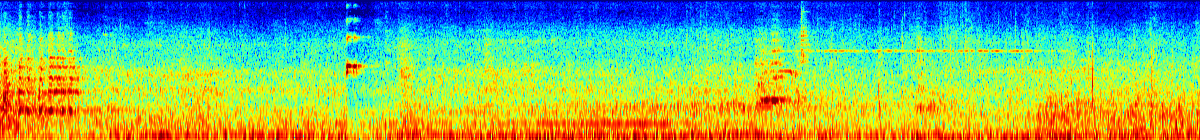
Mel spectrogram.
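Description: Freight train's empty container flat wagons rolling past, a steady low rumble of wheels on rail. A single sharp clank comes a little over two seconds in, and a faint thin high tone is held for a couple of seconds in the second half.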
